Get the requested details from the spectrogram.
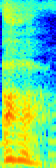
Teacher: the letter a is not a long a as we say in English or the West it's ah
